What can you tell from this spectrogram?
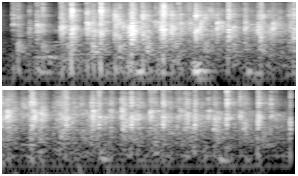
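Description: A congregation applauding: many people clapping at once, densely and unevenly.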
